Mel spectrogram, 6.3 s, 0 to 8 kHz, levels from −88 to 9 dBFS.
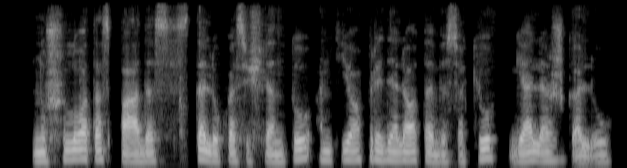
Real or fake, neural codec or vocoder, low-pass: real; none; 7.2 kHz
